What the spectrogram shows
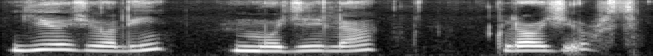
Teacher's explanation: Voiced lenis palato-alveolar fricative.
